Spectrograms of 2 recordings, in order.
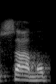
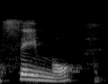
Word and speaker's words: SAMO: se llama su logo, que pues lo leemos en español Samo, pero él lo pronuncia Seimo, Seimo porque se refiere además a una frase y pues dice same old shit, que en inglés pues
